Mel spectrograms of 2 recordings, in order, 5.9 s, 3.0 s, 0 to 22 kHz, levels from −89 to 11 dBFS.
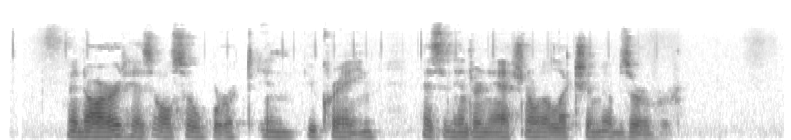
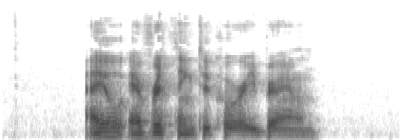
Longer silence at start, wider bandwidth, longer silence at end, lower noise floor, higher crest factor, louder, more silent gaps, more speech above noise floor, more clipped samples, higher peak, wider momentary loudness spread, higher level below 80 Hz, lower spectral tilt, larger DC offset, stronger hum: second, 0.35 s vs 0.65 s; second, 11 kHz vs 13 kHz; first, 0.85 s vs 0.65 s; second, -67 dBFS vs -73 dBFS; about the same, 22 dB vs 24 dB; second, -31 LUFS vs -22 LUFS; neither; second, 35 dB vs 52 dB; neither; second, -10 dBFS vs 0 dBFS; first, 14 LU vs 10 LU; second, -78 dBFS vs -62 dBFS; second, -4 dB/octave vs -6 dB/octave; neither; neither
